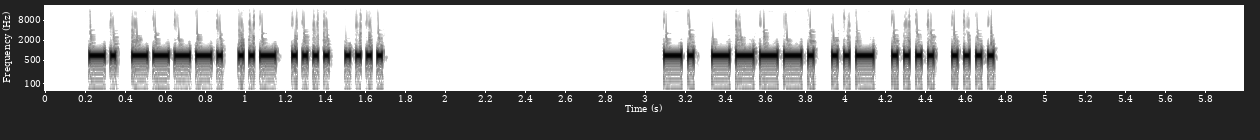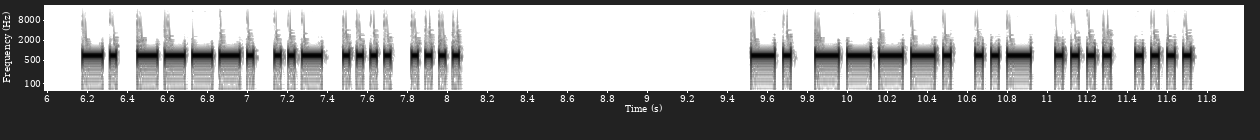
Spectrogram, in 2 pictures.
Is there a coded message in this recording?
Yes: Morse code from 0.2 to 11.7 s, heard as a keyed tone, about 39 wpm, 700 Hz. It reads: N9UHH N9UHH N9UHH N9UHH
